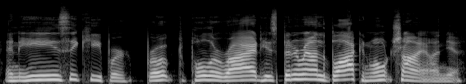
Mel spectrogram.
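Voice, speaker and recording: A man voicing a brash livestock auctioneer who chants numbers in a fast, rising call. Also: high voice, gravelly, clean tone, no room sound. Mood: chanting, coaxing.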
